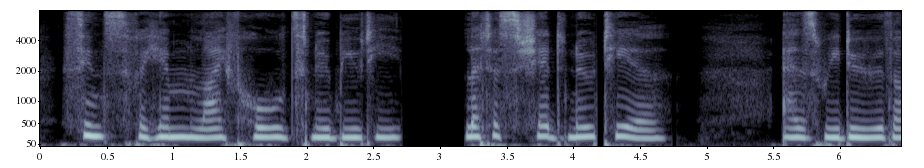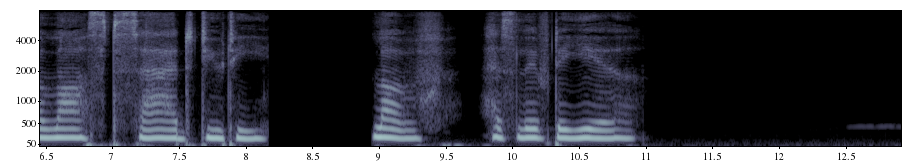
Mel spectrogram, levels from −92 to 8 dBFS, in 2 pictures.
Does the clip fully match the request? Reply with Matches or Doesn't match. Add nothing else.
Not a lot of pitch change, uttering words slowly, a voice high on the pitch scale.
Matches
